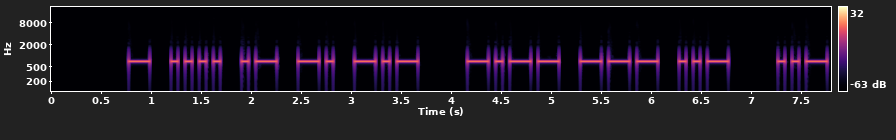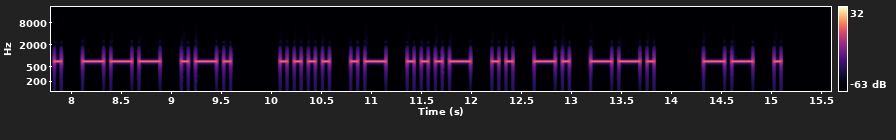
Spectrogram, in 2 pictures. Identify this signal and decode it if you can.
Morse code, heard as a keyed tone, about 17 wpm, 700 Hz. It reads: THANK YOU FOR HAVING ME
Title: Sets of 5 Words Encore 17wpm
